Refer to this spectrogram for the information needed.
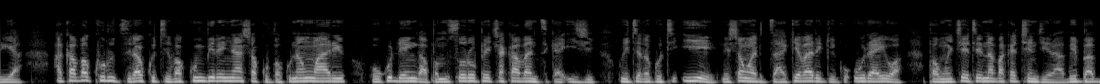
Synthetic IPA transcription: akaʋakuɾud͡ziɾakutiʋakumbiɾe̞ɲaʃakub͡vakunamwaɾi | wo̞kuɗe̞ŋɡapamuso̞ɾo̞pe̞t͡ʃakaʋanzikaʔiːʐikuit̬irak̬utiʔːje̞ne̞ʃamwarid͡zake̞ʋaɾe̞ɡʱe̞kuuɾaiwapamwe̞t͡ʃe̞te̞naʋakat͡ʃe̞nd͡ʒe̞ɾaʋe̞bʱabʱi

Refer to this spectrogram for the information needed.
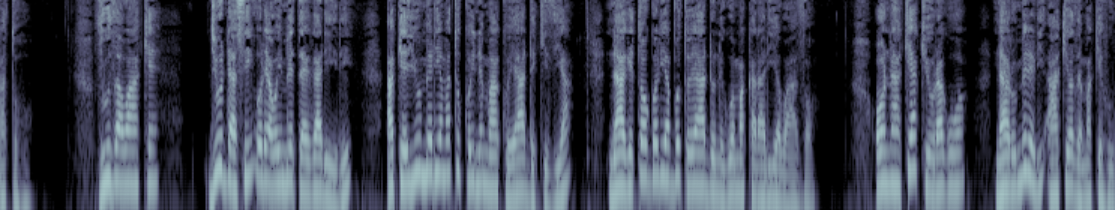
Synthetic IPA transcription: too | ðuːðawakɛ | d͡ʒudasioɾeawaimetɛɣaɾiɾi | akejumeɾiamatukoinemakwejadekiðia | naːɣetɔːɡɔɾiabotojaːdoneɣwɔmakaɾaɾiɛwaːðɔ | ɔnaːkeakeoɾaɣwɔ | naɾomeɾeɾiʔakeɔðɛmakeɦuɾ

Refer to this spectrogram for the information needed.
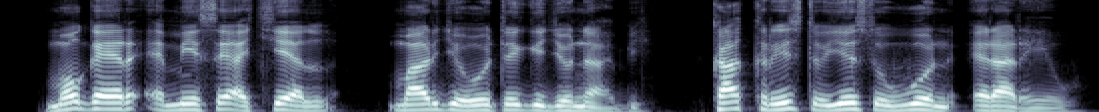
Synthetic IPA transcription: mɔɡɛɾɛmɪsɛat͡ʃɪɛl | mard͡ʒowoteɡɪd͡ʒonabi | kakɾɪs̬tojesowwonɛɾaɾɪ̰w

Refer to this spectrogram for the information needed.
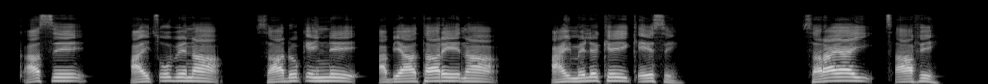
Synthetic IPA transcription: kʼɐsːɛ | ʔɐjt͡sʼoːbɛna | saːd̪ɔkʼɛjnːɛ | ɐbɪjaːt̪aːɾena | ʔɐjmɛlɛkɛjkʼeːsḛ | sɐɾɐjɐjt͡sʼaːfe

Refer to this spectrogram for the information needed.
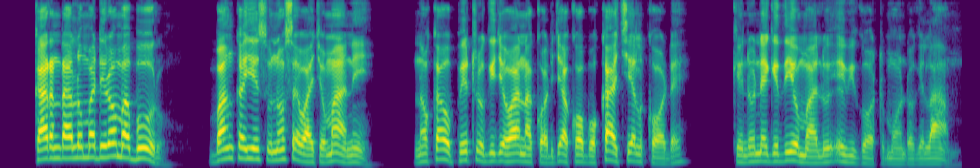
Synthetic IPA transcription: kaɾndalɔmadɪɾɔmaboɾo̰ | baŋkajesunɔsɛwat͡ʃɔmanɪ | nɔkaopetɾoɡɪd͡ʒɔhanakɔdd͡ʒakɔbɔkaːt͡ʃɪɛlkɔdɛ | kendonɛɡɪd̪ɪjɔmaloewiɡɔtmɔndɔɡɪla̰m

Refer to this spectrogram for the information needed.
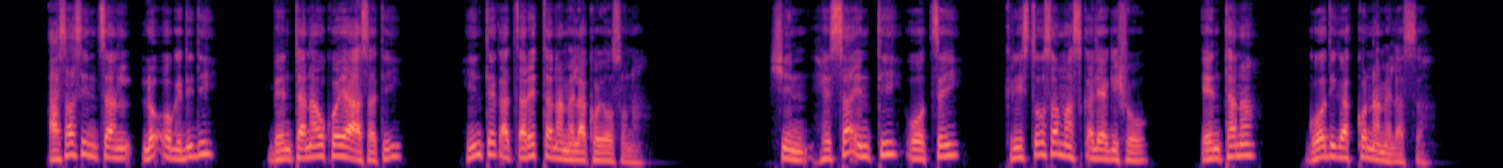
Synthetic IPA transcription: ʔɐsɐsɪnt͡sːɐnlɔʔːɔɡɪd̪ɪd̪ɪ | bɛnt̪ːɐnɐwkɔjaːsɐt̪ɪ | hɪnt̪ːɛkʼɐt͡sʼːɐɾɛt̪ːɐnɐmɛlɐkɔjo̞ːsɔnɐ̰ | ʃɪnɦɛsːɐɛnt̪ːɪo̞ːt͡sːɛj | kɪɾɪst̪o̞ːsɐmɐskʼɐlɪjɐɡɪʃɔ | ʔɛnt̪ːɐnɐ | ɡo̞ːd̪ɪɡɐkːɔnːɐmɛlɐ̰sːɐ̰

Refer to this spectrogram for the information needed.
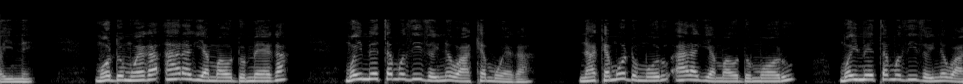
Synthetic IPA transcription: ine | moːndomwɛɣaʔaːɾaɣiamaodomɛːɣa | moimetɛmoðiːðɔinewakɛmwɛɣa | nakɛmoːndomoːɾuʔaːɾaɣiamaodomɔɾu | moimeːtɛmoðiːðɔinewa

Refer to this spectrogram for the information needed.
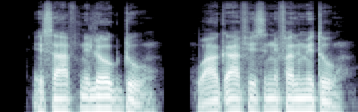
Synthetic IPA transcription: ʔɪsaːfnɪlo̞ːɡd̪ʊ | wa̰ːkʼaːfɪsnɪfɐlmɪt̪ʊ

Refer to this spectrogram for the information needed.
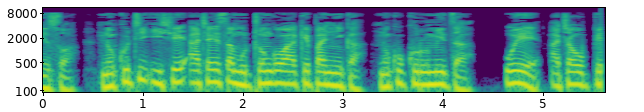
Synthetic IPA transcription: swa | no̞kutiʔiʃe̞ʔat͡ʃaisamuto̞ŋɡo̞wake̞paɲikano̞kukuɾumid͡za | uje̞at͡ʃaupe

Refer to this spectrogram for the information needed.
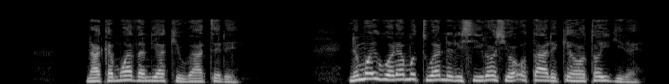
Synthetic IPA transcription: nakɛmwaðaniakeuɣaːteɾe | nemwɔiɣwɔɾeamotuaneɾiɕiːɾɔɕjɔotaːɾekehɔtɔiɣiɾɛ

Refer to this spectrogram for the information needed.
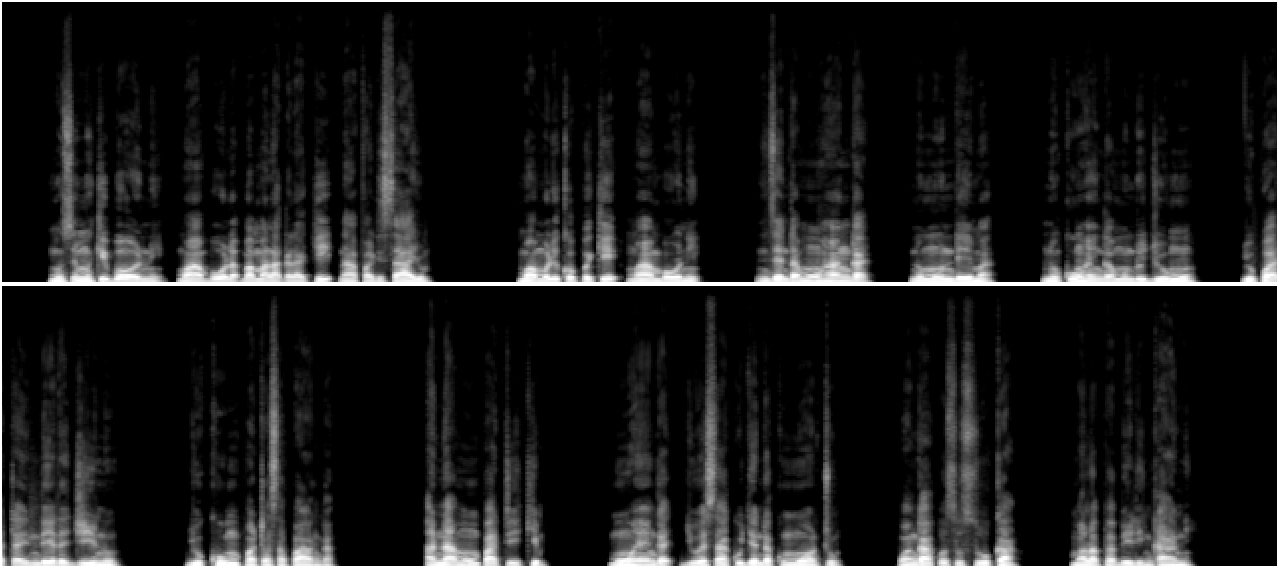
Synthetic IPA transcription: musimukibɔnimwabɔlabamalaɡalakinaːfalisaju | mwamulikɔpɛkɛmwambɔni | ɲ̩d͡ʒɛndamuɦaŋɡa | numun̩dɛma | nukuŋ̩hɛŋɡamunduɟumu | ɟupwataindɛlɛɟinu | ɟukum̩pwatasapaŋɡa̰ | anamum̩patiki | muhɛŋɡaɟuwɛsakuɟɛndakumwɔtu | waŋɡakususuka | malapabɛliŋɡani

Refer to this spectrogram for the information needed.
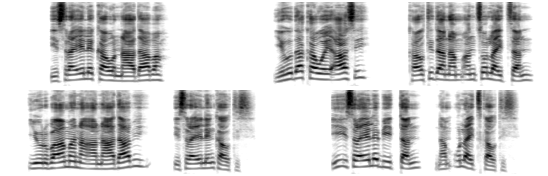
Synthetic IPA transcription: ʔɪsɾaːʔeːlɛkɐwɔnaːd̪aːbɐ | jɛhʊd̪ɐkɐwɔjaːsɪ | kɐwt̪ɪd̪ɐnɐmʔɐnt͡sːɔlɐjt͡sːɐn | jʊɾbɐːmɐnɐʔanaːd̪aːbɪ | ɪsɾaːʔeːlɛnkɐwt̪ɪs | ʔɪːsɾaːʔeːlɛbiːt̪ːɐnː | ɐmʔʊlɐjt͡skɐwt̪ɪs

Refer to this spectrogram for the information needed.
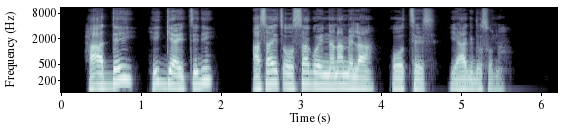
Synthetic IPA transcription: hɐɐd̪ːɛj | hɪɡːɪjaɪt͡sʼːɪd̪ɪ | ʔɐsɐjt͡sʼo̞ːsːɐɡɔjnːɐnɐmɛlɐ | o̞ːt͡sːe̞ːs | jaːɡɪd̪ɔsɔnɐ

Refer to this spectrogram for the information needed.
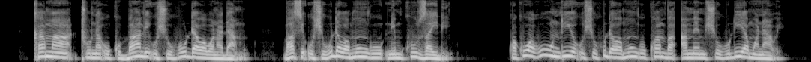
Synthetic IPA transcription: kamatʰunaʔukuɓaliʔuʃuɦuɗawawanaɗa̰mu | ɓasiʔuʃuhuɗawamuŋɡunim̩kʰuːzaiɗḭ | kwakuwaɦuːndijɔʔuʃuhuɗawamuŋɡukwambaʔamɛm̩ʃuhuɗiamwanawɛ̰

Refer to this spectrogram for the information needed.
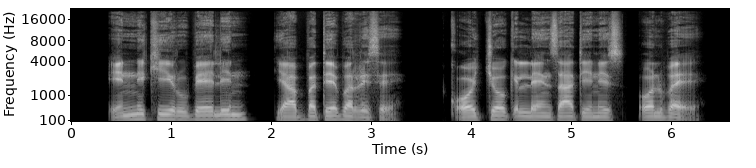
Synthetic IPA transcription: ʔɪnːɪkʰiːɾʊbe̞ːliːn | jaːbːɐt̪e̞ːbɐrːɪsɛ̰ | kʼo̞ːt͡ʃːo̞ːkʼɪlːe̞ːnsaːt̪iːnɪs | ʔɔlbɐʔɛ̰

